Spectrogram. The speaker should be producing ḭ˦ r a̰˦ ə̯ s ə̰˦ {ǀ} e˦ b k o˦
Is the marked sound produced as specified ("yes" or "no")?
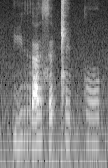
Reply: no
